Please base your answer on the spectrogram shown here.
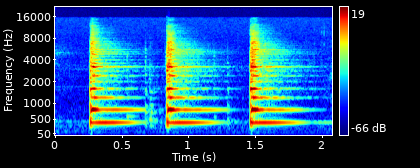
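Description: Three plucked G notes on a violin or cello D string sound one after another, each a clear, close pizzicato pluck that rings and fades quickly, spaced about half a second apart with quiet in between.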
